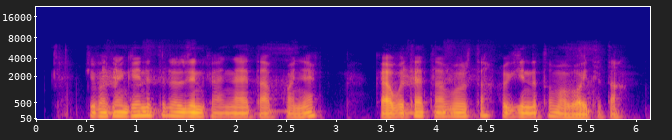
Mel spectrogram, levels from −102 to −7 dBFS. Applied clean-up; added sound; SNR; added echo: none; Breathing; 18 dB; none.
